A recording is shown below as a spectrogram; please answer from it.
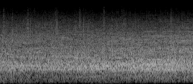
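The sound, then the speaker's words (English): Loud, sustained crowd noise from fans at a college women's basketball game, Stanford's win over Oregon State, celebrating their coach's record-breaking victory. It forms a dense, steady roar with no clear breaks. “This crowd can feel it, and they are chanting Tara.”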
